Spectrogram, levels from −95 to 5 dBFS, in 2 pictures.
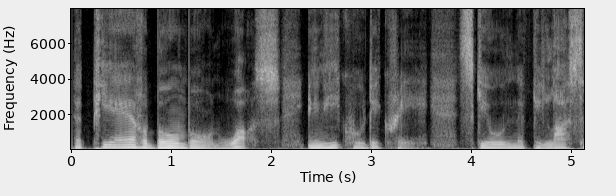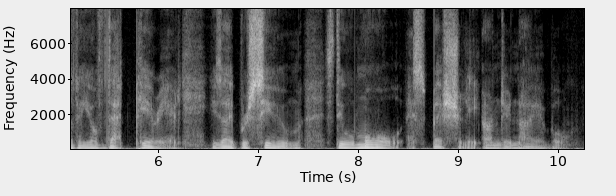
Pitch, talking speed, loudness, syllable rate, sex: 95 Hz, 135 wpm, -19 LUFS, 4.4 syllables/s, male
